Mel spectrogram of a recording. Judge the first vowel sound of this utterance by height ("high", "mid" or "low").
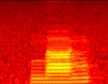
low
